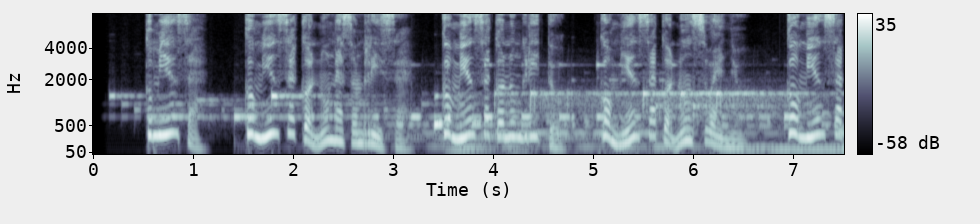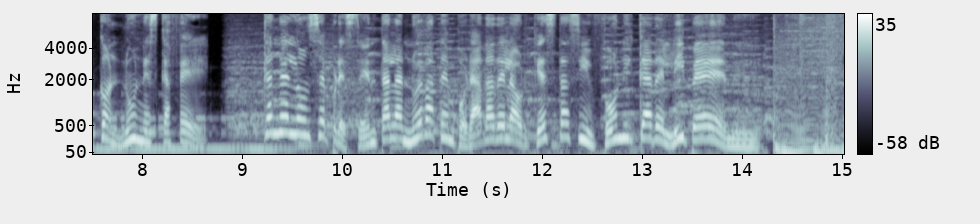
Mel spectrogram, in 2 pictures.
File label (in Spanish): Comercial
